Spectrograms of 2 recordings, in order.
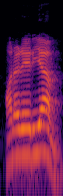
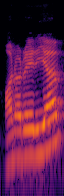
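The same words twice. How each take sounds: Both takes have the same delivery.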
